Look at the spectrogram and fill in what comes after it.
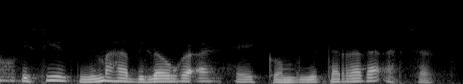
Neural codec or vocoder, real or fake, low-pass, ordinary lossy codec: codec, 16 kHz, about 1 kbps, DyCAST, with the encoder's durations; fake; 5.4 kHz; none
